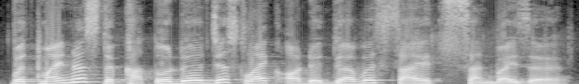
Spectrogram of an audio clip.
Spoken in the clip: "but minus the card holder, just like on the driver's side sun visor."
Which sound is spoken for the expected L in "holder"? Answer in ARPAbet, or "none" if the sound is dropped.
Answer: none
